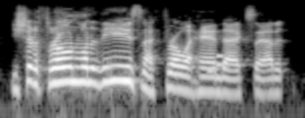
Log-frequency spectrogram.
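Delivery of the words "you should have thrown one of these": acted yelling, much louder. In the game, the character yells back at the angry townsdude; yelling in character. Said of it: "I'm gonna yell back to the angry townsdude".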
